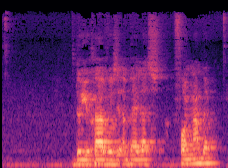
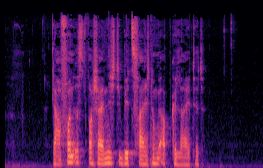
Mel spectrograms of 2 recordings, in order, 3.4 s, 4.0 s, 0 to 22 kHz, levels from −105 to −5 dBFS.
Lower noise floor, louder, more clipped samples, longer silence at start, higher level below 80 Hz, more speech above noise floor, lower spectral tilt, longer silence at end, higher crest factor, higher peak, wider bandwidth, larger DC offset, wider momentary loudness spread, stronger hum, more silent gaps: second, -49 dBFS vs -69 dBFS; first, -23 LUFS vs -33 LUFS; neither; second, 0.2 s vs 0.8 s; first, -48 dBFS vs -66 dBFS; second, 27 dB vs 35 dB; first, -7 dB/octave vs -4.5 dB/octave; second, 0.15 s vs 0.9 s; about the same, 18 dB vs 22 dB; first, -6 dBFS vs -14 dBFS; about the same, 16.5 kHz vs 16 kHz; neither; second, 10 LU vs 15 LU; neither; neither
